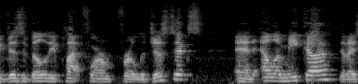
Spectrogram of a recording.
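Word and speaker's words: Elemica: Prior to Proformex, she held executive leadership positions at MacroPoint, a third-party visibility platform for logistics, and Elemeca. Did I say that right, Kris? Elemeca.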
